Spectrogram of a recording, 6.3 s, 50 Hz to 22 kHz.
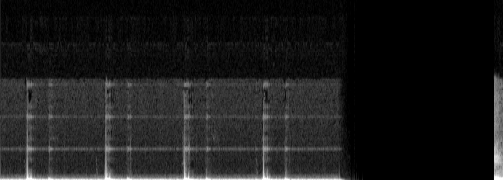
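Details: Normal heart sounds on auscultation: regular lub-dub at about 60 beats a minute, with a normal first and second heart sound (S1, S2).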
